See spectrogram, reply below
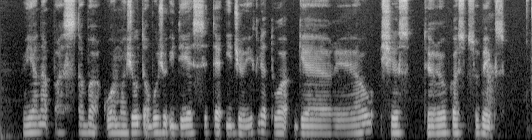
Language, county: Lithuanian, Kaunas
